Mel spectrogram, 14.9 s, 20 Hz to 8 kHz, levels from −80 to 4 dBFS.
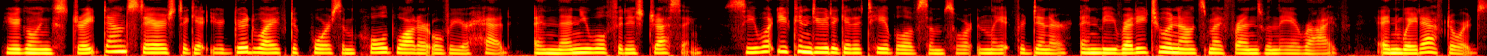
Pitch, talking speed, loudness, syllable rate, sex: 205 Hz, 215 wpm, -18 LUFS, 4.9 syllables/s, female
